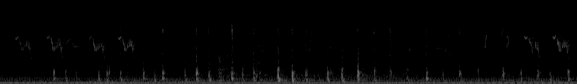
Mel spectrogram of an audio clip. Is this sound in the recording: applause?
no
